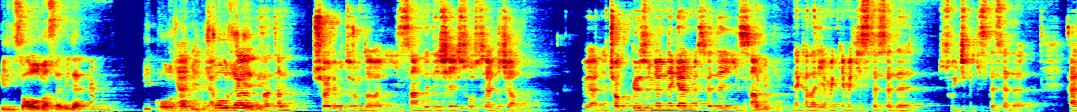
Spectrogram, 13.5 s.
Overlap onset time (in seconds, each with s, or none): 2.1 s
